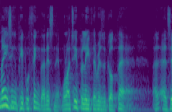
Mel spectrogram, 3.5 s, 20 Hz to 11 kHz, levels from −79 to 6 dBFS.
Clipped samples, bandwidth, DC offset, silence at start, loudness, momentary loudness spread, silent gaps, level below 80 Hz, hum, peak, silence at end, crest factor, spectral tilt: under 0.1%; 9.4 kHz; under 0.1%; 0 s; -27 LUFS; 11 LU; none; -62 dBFS; none; -10 dBFS; 0 s; 16 dB; -7 dB/octave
